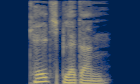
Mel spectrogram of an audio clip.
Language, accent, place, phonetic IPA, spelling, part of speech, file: German, Germany, Berlin, [ˈkɛlçˌblɛtɐn], Kelchblättern, noun, De-Kelchblättern.ogg
- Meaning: dative plural of Kelchblatt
